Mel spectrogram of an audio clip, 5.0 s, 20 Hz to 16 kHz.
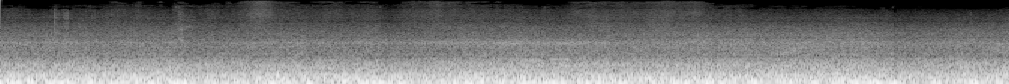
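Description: Steady low rumble of a 500 Series Shinkansen running, heard inside the passenger car.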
